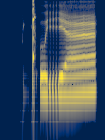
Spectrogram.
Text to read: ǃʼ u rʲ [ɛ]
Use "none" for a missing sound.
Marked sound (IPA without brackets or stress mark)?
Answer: æ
